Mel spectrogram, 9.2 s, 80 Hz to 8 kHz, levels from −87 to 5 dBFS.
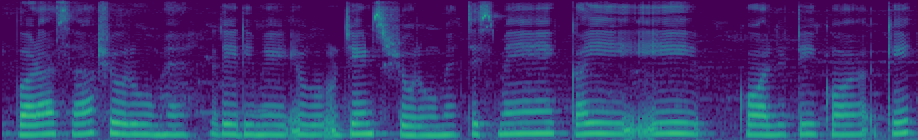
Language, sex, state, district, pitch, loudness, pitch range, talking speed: Hindi, female, Bihar, Gopalganj, 215 Hz, -32 LUFS, 200-225 Hz, 100 wpm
